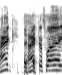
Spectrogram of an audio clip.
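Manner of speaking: screaming. Calling another character, Hank, to come this way: screaming at Hank. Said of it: "I'll scream at Hank".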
